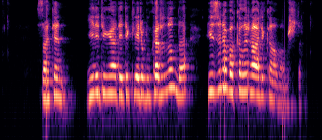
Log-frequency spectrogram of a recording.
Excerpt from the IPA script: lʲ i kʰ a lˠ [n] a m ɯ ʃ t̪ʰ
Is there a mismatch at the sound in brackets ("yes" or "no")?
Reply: yes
